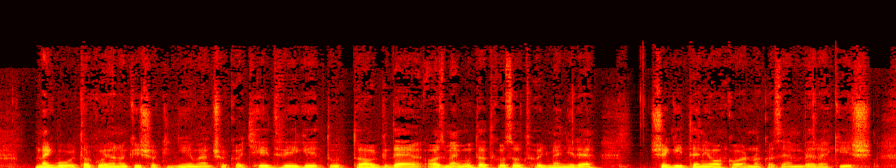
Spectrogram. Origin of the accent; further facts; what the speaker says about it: Győr-Moson-Sopron, Hungary; valóban ott a Szigetközi egyik kis falujában volt származom, és ott élnek még a rokonaim is.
